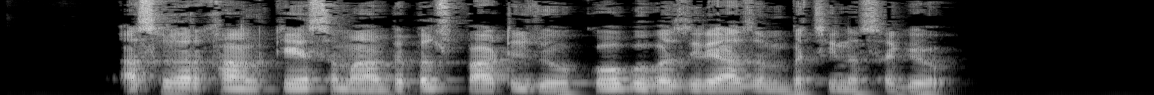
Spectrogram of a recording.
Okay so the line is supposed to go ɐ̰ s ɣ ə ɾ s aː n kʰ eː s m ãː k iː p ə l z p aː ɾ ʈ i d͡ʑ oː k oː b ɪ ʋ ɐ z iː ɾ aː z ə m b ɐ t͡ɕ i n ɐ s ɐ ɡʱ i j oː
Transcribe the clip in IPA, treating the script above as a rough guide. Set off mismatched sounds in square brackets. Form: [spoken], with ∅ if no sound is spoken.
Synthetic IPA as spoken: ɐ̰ s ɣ ə ɾ [x] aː n [k] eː s m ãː [p] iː p ə l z p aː ɾ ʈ i d͡ʑ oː k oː b ɪ ʋ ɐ z iː ɾ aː z ə m b ɐ t͡ɕ i n ɐ s ɐ ɡʱ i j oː

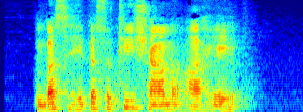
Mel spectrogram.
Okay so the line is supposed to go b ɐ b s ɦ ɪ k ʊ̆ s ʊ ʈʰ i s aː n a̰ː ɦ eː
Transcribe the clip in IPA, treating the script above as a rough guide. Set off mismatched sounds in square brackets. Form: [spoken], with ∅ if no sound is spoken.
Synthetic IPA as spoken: b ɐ [∅] s ɦ ɪ k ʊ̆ s ʊ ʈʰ i [ʃ] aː [m] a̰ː ɦ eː

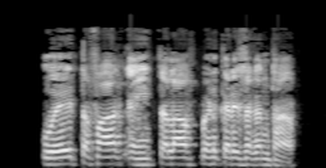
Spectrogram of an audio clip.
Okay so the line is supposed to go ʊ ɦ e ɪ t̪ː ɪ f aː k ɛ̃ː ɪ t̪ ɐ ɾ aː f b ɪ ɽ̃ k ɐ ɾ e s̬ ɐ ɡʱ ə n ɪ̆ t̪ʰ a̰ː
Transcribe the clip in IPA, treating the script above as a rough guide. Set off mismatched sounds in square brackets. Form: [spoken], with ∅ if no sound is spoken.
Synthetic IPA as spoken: ʊ ɦ e ɪ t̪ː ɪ f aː k ɛ̃ː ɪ t̪ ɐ [l] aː f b ɪ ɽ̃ k ɐ ɾ e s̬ ɐ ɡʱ ə n ɪ̆ t̪ʰ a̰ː

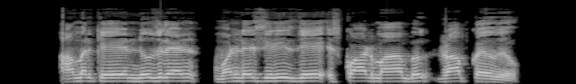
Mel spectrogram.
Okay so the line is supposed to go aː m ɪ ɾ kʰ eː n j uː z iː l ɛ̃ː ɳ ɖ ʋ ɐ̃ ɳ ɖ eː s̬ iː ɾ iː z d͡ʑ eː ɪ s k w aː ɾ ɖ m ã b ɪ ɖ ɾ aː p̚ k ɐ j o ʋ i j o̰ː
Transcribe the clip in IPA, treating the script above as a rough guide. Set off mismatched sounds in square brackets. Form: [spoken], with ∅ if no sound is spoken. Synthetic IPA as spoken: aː m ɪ ɾ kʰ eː n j uː z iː l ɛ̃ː ɳ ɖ ʋ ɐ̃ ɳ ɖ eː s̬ iː ɾ iː z d͡ʑ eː ɪ s k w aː ɾ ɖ m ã b ɪ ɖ ɾ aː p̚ k ɐ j o ʋ i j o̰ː

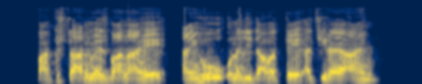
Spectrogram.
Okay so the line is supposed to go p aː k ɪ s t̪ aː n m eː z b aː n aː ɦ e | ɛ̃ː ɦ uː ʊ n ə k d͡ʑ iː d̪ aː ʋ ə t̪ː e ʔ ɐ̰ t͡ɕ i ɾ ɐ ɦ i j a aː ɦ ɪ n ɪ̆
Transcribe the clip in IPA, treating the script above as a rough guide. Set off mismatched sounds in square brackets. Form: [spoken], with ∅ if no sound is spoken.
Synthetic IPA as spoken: p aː k ɪ s t̪ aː n m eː z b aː n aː ɦ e | ɛ̃ː ɦ uː ʊ n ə [∅] d͡ʑ iː d̪ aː ʋ ə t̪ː e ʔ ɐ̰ t͡ɕ i ɾ ɐ ɦ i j a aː ɦ ɪ n ɪ̆

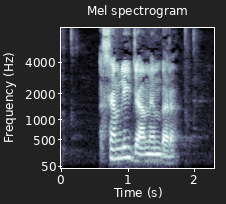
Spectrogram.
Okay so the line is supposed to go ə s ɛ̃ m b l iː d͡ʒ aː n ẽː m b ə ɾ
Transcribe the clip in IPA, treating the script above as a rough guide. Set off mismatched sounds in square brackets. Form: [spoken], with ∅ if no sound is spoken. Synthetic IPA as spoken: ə s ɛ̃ m b l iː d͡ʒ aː [m] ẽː m b ə ɾ

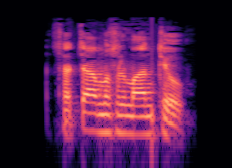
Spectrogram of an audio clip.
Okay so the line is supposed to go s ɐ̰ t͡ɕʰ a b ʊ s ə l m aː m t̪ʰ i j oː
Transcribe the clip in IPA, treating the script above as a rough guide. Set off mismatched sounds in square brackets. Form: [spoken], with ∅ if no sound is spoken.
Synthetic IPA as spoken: s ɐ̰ [t͡ɕ] a [m] ʊ s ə l m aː [n] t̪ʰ i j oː

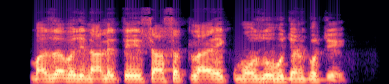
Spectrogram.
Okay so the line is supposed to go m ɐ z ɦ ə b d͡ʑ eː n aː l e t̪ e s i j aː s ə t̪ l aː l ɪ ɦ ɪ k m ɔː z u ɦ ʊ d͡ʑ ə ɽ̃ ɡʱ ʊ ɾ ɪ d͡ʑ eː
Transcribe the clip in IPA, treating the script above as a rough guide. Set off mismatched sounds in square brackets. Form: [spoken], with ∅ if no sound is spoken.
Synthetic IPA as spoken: m ɐ z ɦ ə b d͡ʑ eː n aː l e t̪ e s i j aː s ə t̪ l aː [∅] ɪ ɦ ɪ k m ɔː z u ɦ ʊ d͡ʑ ə ɽ̃ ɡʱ ʊ ɾ ɪ d͡ʑ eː

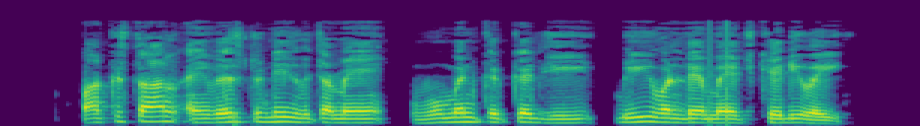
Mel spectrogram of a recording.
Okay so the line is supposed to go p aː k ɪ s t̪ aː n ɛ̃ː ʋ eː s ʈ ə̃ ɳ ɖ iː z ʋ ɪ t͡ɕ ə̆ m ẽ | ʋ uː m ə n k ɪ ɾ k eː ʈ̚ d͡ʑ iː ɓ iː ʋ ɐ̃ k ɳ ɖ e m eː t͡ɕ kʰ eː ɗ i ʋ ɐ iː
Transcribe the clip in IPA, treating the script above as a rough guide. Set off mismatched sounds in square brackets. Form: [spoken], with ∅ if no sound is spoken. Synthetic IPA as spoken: p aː k ɪ s t̪ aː n ɛ̃ː ʋ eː s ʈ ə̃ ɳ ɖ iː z ʋ ɪ t͡ɕ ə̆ m ẽ | ʋ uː m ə n k ɪ ɾ k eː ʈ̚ d͡ʑ iː ɓ iː ʋ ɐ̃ [∅] ɳ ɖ e m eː t͡ɕ kʰ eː ɗ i ʋ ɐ iː

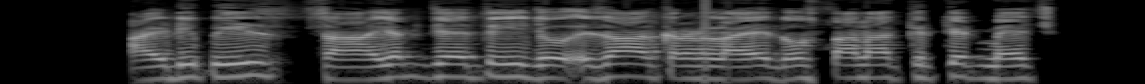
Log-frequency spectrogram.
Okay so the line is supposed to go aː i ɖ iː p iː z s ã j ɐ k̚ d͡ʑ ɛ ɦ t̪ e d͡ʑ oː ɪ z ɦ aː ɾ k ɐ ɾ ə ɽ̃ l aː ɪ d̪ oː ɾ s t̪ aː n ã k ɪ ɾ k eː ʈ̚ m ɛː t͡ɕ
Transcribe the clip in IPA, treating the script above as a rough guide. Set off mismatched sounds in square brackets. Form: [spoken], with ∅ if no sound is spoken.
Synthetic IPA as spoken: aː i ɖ iː p iː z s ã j ɐ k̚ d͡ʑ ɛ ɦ t̪ [i] d͡ʑ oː ɪ z ɦ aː ɾ k ɐ ɾ ə ɽ̃ l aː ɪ d̪ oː [∅] s t̪ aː n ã k ɪ ɾ k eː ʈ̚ m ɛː t͡ɕ

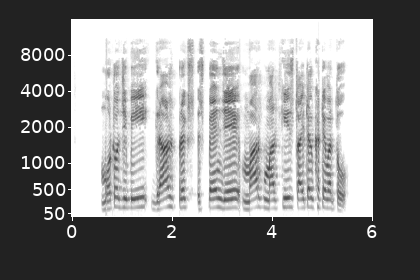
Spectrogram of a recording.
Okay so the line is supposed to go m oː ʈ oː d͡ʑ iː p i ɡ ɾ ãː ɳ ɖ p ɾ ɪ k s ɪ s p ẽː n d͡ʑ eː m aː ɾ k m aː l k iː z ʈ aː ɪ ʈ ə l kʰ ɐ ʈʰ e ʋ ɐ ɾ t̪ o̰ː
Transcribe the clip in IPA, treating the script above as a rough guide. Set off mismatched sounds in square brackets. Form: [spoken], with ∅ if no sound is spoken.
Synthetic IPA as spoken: m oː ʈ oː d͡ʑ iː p i ɡ ɾ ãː ɳ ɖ p ɾ ɪ k s ɪ s p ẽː n d͡ʑ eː m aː ɾ k m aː [ɾ] k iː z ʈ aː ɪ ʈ ə l kʰ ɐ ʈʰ e ʋ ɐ ɾ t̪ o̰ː

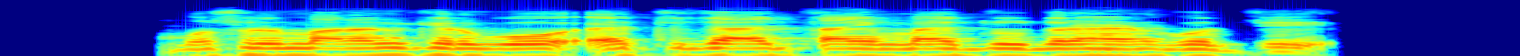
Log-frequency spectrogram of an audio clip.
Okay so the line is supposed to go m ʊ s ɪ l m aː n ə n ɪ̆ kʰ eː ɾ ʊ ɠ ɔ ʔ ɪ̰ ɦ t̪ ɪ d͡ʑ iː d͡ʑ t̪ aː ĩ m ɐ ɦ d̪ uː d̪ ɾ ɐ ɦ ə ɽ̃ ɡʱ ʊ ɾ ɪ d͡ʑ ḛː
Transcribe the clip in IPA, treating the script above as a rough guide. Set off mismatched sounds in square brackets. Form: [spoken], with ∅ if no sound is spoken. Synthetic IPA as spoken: m ʊ s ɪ l m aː n ə n ɪ̆ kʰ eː ɾ ʊ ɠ [o] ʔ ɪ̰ ɦ t̪ ɪ d͡ʑ [aː] d͡ʑ t̪ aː ĩ m ɐ ɦ d̪ uː d̪ ɾ ɐ ɦ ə ɽ̃ ɡʱ ʊ ɾ ɪ d͡ʑ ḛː

